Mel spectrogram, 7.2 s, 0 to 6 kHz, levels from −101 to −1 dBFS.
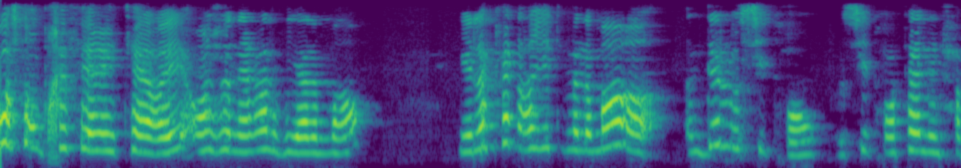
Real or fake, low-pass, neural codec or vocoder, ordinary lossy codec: real; 5.4 kHz; none; Opus, 64 kbps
